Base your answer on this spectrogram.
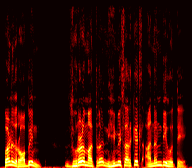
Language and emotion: Marathi, neutral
